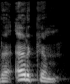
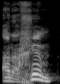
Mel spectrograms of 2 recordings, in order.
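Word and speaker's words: ערכים: By the way, I should mention that we have the Sefer Erkim. That's how we pronounce it in Chabad, even though in Ivrit it's Arachim, but commonly called Sefer Erkim by Rabbi Yochanan, Chelik Aleph.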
